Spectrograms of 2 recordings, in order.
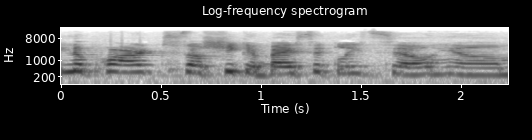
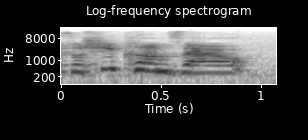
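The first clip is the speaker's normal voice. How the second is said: ordinary delivery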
